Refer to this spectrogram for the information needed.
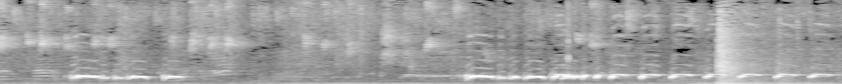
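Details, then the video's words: Local zebra dove giving a loud, big-voiced cooing song, used as a lure to rouse other doves: two bursts of rapid, bouncing coo notes repeated in quick series, with one sharp click near the end. "Perkutut lokal warna SUARA SUPER - suara besar istimewa"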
